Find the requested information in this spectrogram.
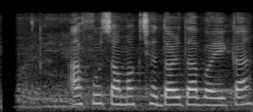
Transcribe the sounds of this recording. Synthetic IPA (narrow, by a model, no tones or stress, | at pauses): apʰusʌmʌk̚t͡sʰjʌd̪ʌrt̪abʱʌeka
